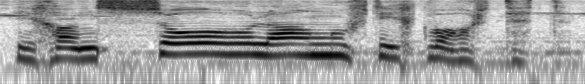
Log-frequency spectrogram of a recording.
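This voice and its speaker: A woman's voice: on the high side, takes it slowly, a little hiss or hum. An actress playing a dead grandmother's apparition in a radio drama, tender yet eerily insinuating and coaxing. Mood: tender, welcoming.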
